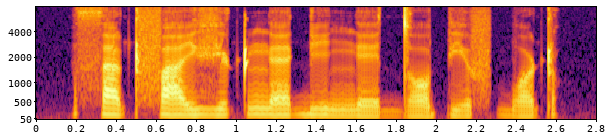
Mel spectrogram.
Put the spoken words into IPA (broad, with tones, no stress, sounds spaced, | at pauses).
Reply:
θ a˦ ʈ f a˦ i̯ vʲ ø˦ ʈ ŋ ɛ˦ ɠ i˧ ŋ e˨ d ɔ˨ pʲ ø˦ f b ɔ˦ ʈ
